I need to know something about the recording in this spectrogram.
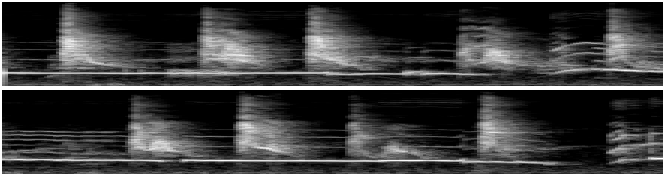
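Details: A male pet dog howling: one long, level, mid-pitched tone held almost without a break for about eight seconds, crossed by harsh, breathy bursts roughly once a second, ending with a brief dip and a fresh rise.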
